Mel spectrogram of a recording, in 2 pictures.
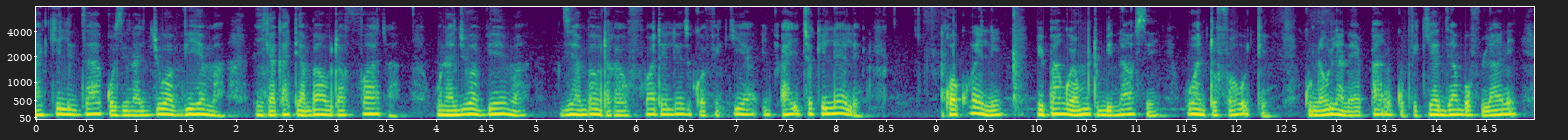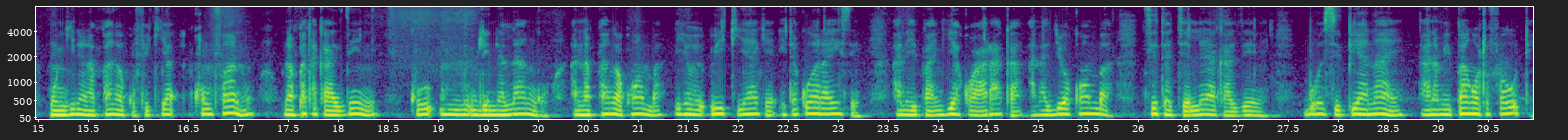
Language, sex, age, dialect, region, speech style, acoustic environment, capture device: Swahili, male, 18-24, Kenya - Nairobi Sheng-influenced, Kenya, relaxed; focused; excited, silence; nature, mobile / Linux / Chrome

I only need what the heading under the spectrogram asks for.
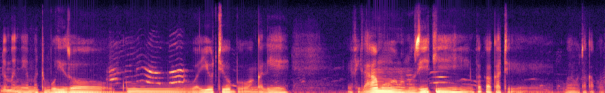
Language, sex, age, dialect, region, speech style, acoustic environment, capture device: Swahili, male, 45-54, Kenya - Mombasa, Kenya, relaxed, people talking, mobile / Linux / Chrome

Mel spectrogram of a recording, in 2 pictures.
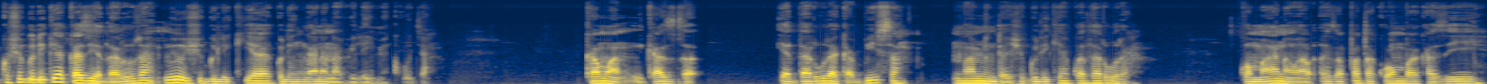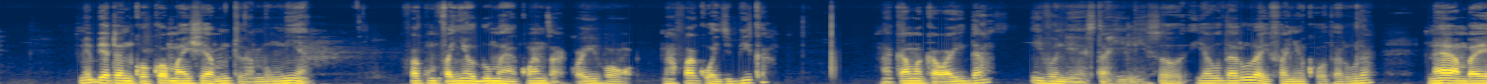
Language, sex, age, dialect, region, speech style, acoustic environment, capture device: Swahili, male, 18-24, Kenya - Nairobi Sheng-influenced, Kenya, happy, people talking; nature, mobile / Linux / Chrome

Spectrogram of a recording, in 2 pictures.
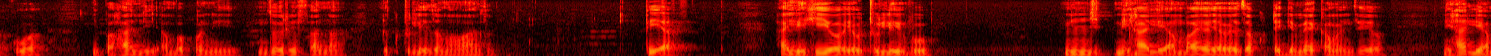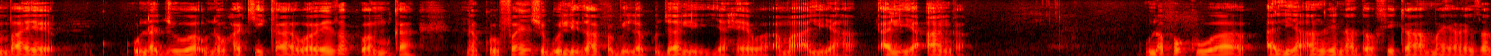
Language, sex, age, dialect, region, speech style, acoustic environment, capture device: Swahili, male, 25-34, Kenya - Nairobi Sheng-influenced, Kenya, relaxed, silence; construction, mobile / Linux / Chrome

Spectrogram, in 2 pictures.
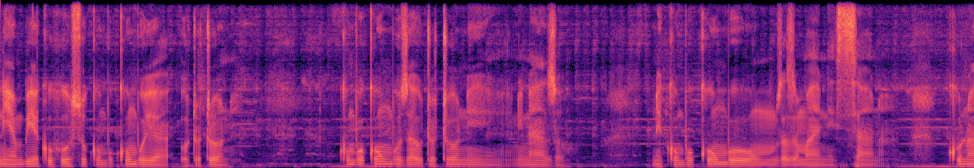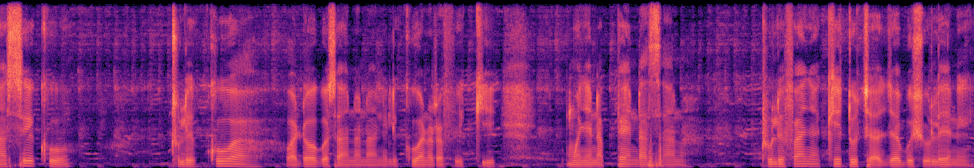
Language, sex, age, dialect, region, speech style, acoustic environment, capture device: Swahili, male, 25-34, Kenya - Nairobi Sheng-influenced, Kenya, nervous; stressed; tired, people talking; music, mobile / Linux / Chrome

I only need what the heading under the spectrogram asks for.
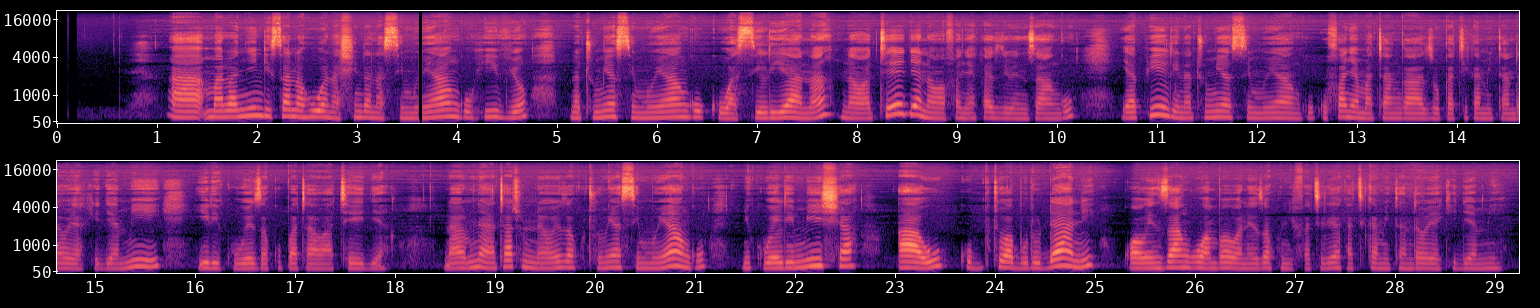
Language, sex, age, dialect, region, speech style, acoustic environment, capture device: Swahili, female, 25-34, Kenya - Nairobi Sheng-influenced, Kenya, anxious, silence, mobile / Linux / Chrome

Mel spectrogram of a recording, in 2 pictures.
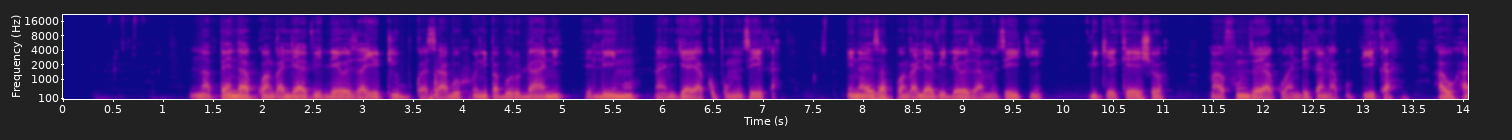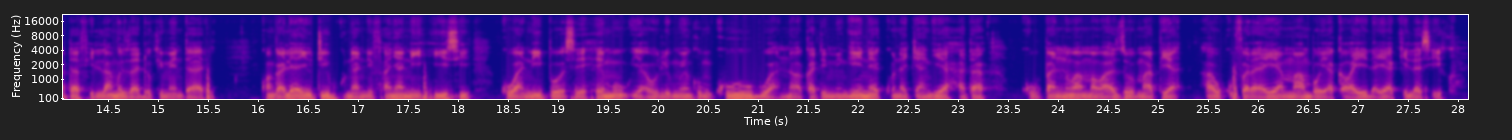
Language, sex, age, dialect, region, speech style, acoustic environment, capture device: Swahili, male, 18-24, Kenya - Mombasa, Kenya, focused, silence, mobile / Linux / Chrome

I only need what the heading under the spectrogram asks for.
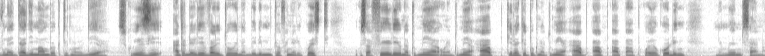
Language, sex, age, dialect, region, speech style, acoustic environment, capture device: Swahili, female, 25-34, Tanzania - Dar es Salaam, Tanzania, happy; focused; excited; relaxed, people talking; silence, mobile / macOS / Safari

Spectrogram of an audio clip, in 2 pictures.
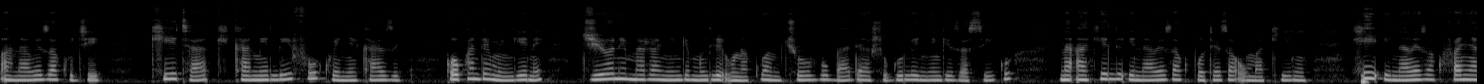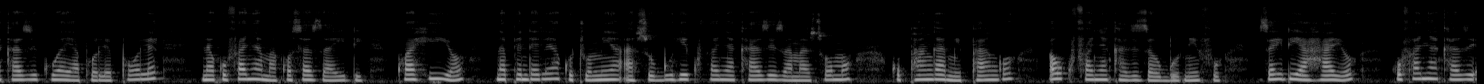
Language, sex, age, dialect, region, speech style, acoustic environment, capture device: Swahili, female, 25-34, Kenya - Nairobi Sheng-influenced, Kenya, relaxed, nature; silence, mobile / Linux / Chrome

